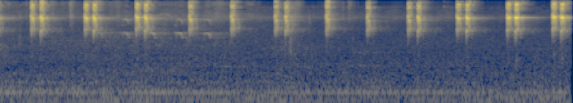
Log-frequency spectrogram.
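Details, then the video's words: Chirping Indian palm squirrel: bright, high-pitched chips in irregular bursts, often paired, separated by short pauses, over a faint low hum. "Indian Squirrel Chirping Sound Effect"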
